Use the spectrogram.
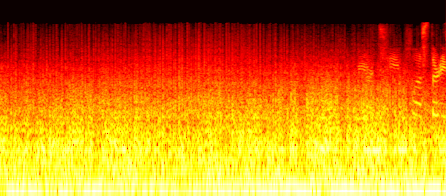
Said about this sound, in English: All right, so that audio was just the launch-off sequence from Endeavor taking off from Florida on its way to the International Space Station, a successful launch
